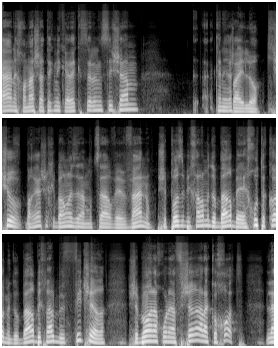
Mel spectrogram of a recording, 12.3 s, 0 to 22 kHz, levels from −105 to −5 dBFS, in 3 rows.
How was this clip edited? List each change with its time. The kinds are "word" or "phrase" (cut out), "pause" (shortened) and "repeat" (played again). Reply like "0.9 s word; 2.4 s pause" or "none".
3.5 s word; 3.9 s pause; 6.4 s pause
